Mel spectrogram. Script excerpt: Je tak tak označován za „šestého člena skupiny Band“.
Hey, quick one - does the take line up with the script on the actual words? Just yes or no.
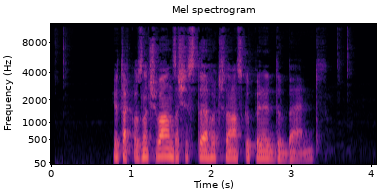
no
